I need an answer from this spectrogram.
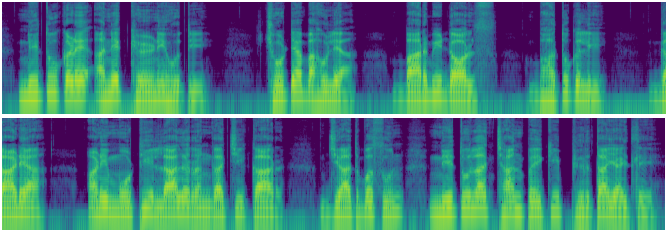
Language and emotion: Marathi, neutral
